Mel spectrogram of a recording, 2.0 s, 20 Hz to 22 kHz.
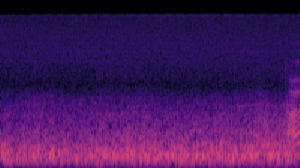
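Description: Stock car V8 engines running in a steady drone.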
